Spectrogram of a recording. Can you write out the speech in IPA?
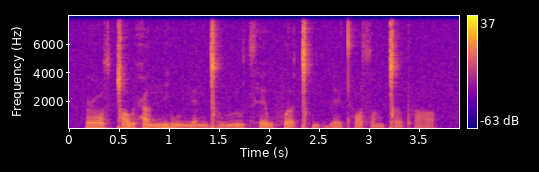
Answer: ʕ u˦˨ sˤ ǀ ɔ˦ w ħ ʌ˦˨ nː i˦ w u˨ ŋ ɛ˨ ŋ ɡ͡ǀ ʌ˨ w lː u˦ t͡sʰ ɛ˦ w f ʌ˦˨ ǀʰ i˨ ɡ͡b ɛ˨ tʰ ʊ˦ sˤ ʊ˨ ŋ ǀ ʌ˨ pʰ ɑ˨

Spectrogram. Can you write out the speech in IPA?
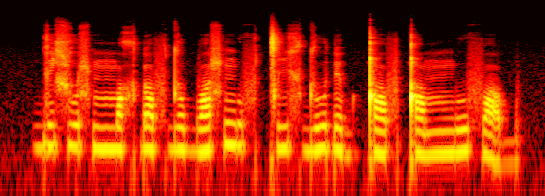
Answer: ɡ e ɕ u ɬ mː ɒ x ɗ ɒ f d o b ɒ ɬ ŋ u f ǀ i x d u ɗ e b ǃ ɒ f ǃ ɒ mː u f ɒ b

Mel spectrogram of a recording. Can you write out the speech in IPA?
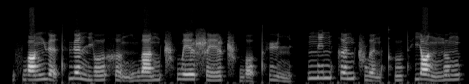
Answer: f w ɑ˧˥ ŋ ɥ ɛ̰˨˩ t̪ʰ ɥ ɛ˥˩ n j o˧˥ ʊ̯ x ɤ̰˨˩ ŋ m w a˧˥ n ʈ͡ʂʰ w e˥ ɪ̯ ʂ e˧˥ ɪ̯ ʈ͡ʂʰ w ɔ̰˨˩ t̪ʰ y˥˩ n | n̪ i˥ n k ə˥ n ʈ͡ʂ w ə̰˨˩ n kʰ u˧˥ t̪ʰ j ɑ˥˩ ŋ n̪ ʊ˥ ŋ

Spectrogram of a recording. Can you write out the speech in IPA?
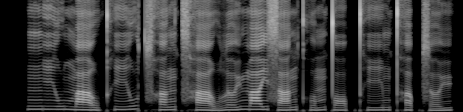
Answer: ŋ iː˨ w m aː˨˩ w kʰ iː˨˥ w t͡sʰ ɐ˨˧ ŋ t͡sʰ aː˨˩ w l ɵ˨˥ ɥ m aː˥ j s aː˨˥ n kʷʰ ɐ˨˥ m t̪ ɔː˨ p̚ t̪ʰ iː˨˧ m t̪ʰ ɐ˧ p̚ s ɵ˨˧ ɥ

